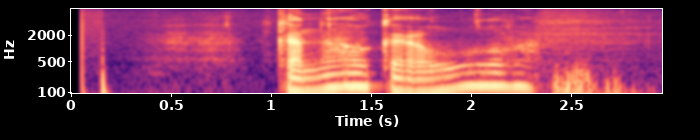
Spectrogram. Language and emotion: Russian, sad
